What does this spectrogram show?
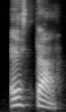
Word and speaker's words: esta: word is not EST this word is esta and in hearing them the only difference you're going to hear is where we punch which syllable we punch which syllable we stress harder always has to punch the end but esta punches the beginning okay uh it is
